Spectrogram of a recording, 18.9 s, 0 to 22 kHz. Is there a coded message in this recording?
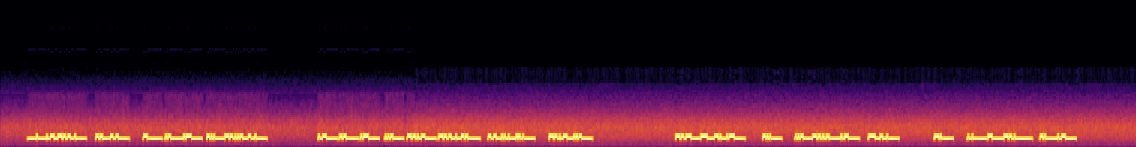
Yes: TTY/TDD text telephone tones (45.45 baud Baudot) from 0.4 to 17.9 s, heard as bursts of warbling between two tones, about 400 Hz shift, 1600 Hz centre. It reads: A CLIMBER SCALES A CLIFF AS OTHERS WATCH. GA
